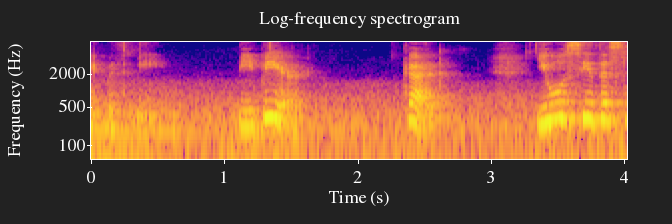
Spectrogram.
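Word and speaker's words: vivir: letter V in Spanish in Spanish B and V make the same sound so for example the word BB r which means to live and is spelled VI VI R is pronounced BB r try saying it with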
